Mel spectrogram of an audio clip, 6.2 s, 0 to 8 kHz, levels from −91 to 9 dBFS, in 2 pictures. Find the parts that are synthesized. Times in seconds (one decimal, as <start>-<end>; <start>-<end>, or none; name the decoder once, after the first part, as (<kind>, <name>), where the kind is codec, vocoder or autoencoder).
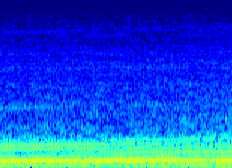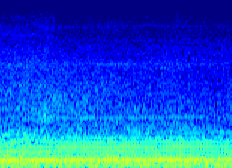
1.1-1.7 (codec, SNAC); 2.4-3.6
